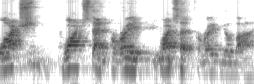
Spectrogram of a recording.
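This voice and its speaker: This man speaks with an Arkansas accent. His pitch is fairly high and his pace fairly slow. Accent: US Southern (Arkansas). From Arkansas (Hot Springs). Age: 70s. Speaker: archivist and local historian. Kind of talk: public history talk with audience Q&A. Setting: library room with live audience. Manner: conversational, with frequent fillers.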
